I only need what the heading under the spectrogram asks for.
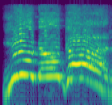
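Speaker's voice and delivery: long, high-pitched mock holler; imitated yelling. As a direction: mimic a man shouting up from the street. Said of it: "He's yelling at me".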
